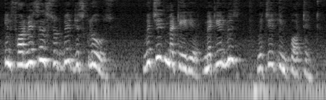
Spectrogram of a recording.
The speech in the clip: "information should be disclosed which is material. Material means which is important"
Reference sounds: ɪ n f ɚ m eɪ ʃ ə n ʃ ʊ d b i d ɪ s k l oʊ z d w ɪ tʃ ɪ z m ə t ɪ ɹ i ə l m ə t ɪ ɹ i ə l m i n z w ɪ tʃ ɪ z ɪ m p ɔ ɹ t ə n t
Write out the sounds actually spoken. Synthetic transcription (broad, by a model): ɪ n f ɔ m eɪ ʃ ə n ʃ ʊ d b i d ɪ s k l oʊ z d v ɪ tʃ ɪ z m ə t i ɹ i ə l m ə t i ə l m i z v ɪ tʃ ɪ z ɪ m p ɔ ɹ t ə n t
